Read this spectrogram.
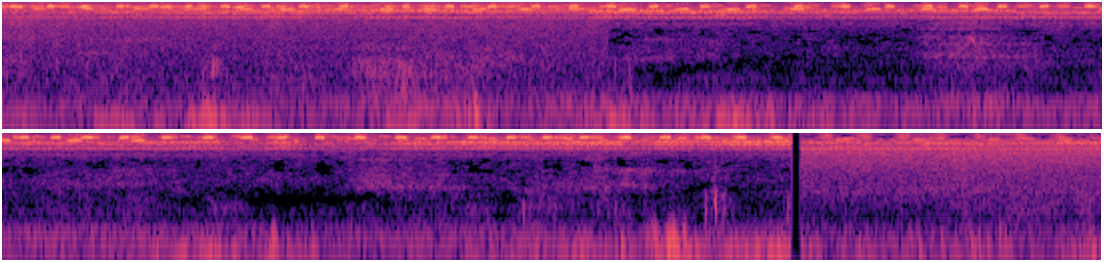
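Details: Crickets in a marsh, filmed on a cell phone with egrets nearby: a fast, steady high-pitched pulsing chirp runs throughout, over low rumbling background noise and a few soft thumps.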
